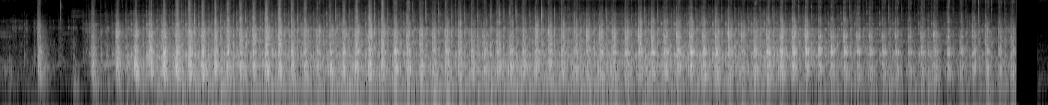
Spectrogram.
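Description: An embroidery machine with the hoop fitted stitches a satin stitch, starting after a couple of clicks, then running fast and rhythmic with a steady mechanical chatter until it stops, and no talking.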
